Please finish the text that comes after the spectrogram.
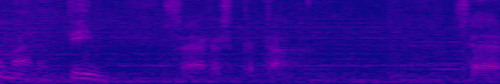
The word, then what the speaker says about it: Martín: Y que su apellido no era Martín, su apellido era Martín.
